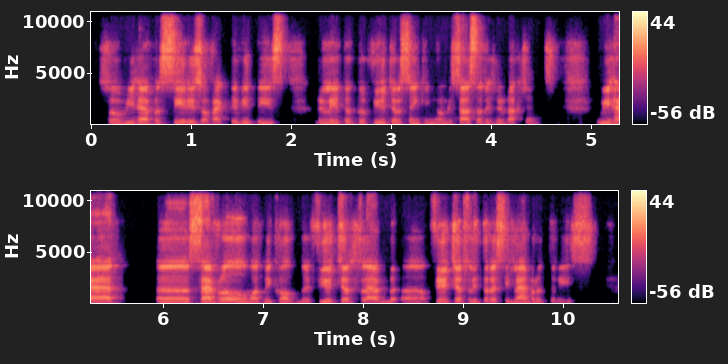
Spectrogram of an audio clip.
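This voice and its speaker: A man speaks at a fairly quick pace with a medium pitch and lively intonation. The background is quiet. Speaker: disaster risk reduction program officer. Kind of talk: conference presentation and Q&A. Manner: fast; halting, many fillers.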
